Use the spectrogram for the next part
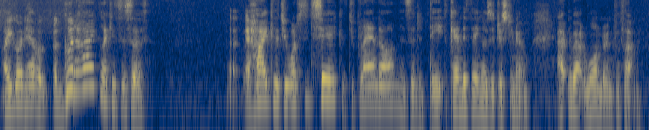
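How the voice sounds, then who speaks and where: On her casual livestream, this woman chats between bites and sips, showering viewers with over-the-top terms of endearment. Her voice sits fairly low, a bit mellow, at a moderate pace.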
